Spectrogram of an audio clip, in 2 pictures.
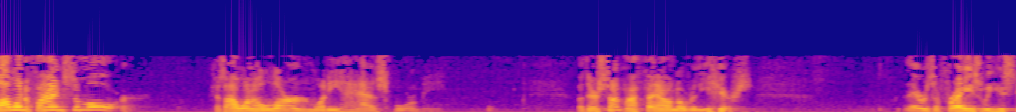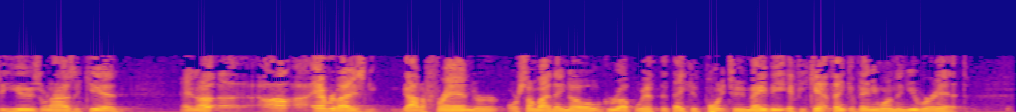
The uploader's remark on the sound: Ketha Heights Baptist Church ~ Live Broadcast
